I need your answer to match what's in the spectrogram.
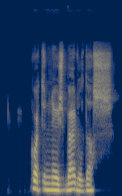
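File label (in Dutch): "kortneusbuideldas", Dutch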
